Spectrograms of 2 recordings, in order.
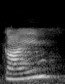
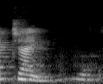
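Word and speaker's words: chyme: उसे हम बोलते हैं काइम या चाइम। अलग अलग बुक्स में दे रखा है, CH को हम दोनों तरह से प्रोनाउंस कर सकते हैं, काइम भी और चाइम भी, ठीक है।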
